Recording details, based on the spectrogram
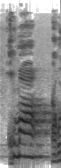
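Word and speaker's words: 高麗: 얘를 코마라고 읽습니다. 코마. 그래서 고구려를 코마라고 읽는 겁니다.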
